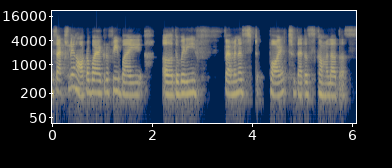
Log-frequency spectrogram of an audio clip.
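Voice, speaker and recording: At a moderate pace, a woman with a Keralan accent and a medium pitch speaks in a monotone, flat intonation. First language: Malayalam. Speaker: book reviewer at a literary forum. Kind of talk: book review talk. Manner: halting, many fillers.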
